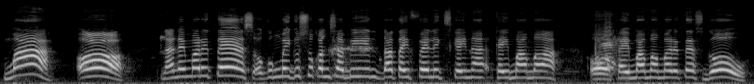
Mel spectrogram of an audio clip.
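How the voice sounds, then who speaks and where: Brisk high-voiced woman radio host. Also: fairly bright tone. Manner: brisk, probing, teasing. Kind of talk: radio call-in mediation.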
